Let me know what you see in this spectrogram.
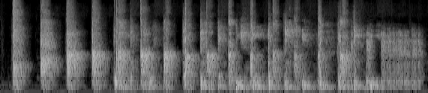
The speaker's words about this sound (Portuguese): primeiro lugar, queria pedir uma salva de palmas do futebol.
